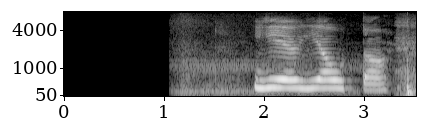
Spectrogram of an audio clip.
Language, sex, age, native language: Icelandic, male, 8, Icelandic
